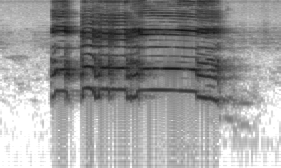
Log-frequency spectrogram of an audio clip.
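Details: Rooster crowing: one loud, sustained crow of about two seconds, rich in harmonics, with a short choppy opening, a long steady middle and a falling, fading tail, over a quiet background.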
